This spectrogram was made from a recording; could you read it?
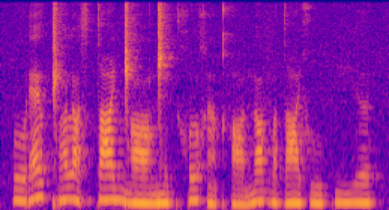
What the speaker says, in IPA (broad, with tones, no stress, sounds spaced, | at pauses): o˨ ɾ æ˦ ʊ̯ ɡ͡ǁ ɒ˦ l ɒ˨ s tˤ iː˦ ŋ͡ǁ ɒː˨ ŋ͡ǁ e˨ k χ u˦ χ æ̃˨ qʰ ɒː˨ n ɒ˦ v i˨ tˤ iː˨ x uː˨ k iː˦ ə̯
